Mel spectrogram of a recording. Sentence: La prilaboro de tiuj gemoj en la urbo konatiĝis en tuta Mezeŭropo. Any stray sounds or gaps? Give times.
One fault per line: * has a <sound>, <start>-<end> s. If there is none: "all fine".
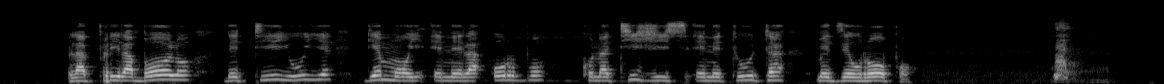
* has a bark, 10.5-11.1 s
